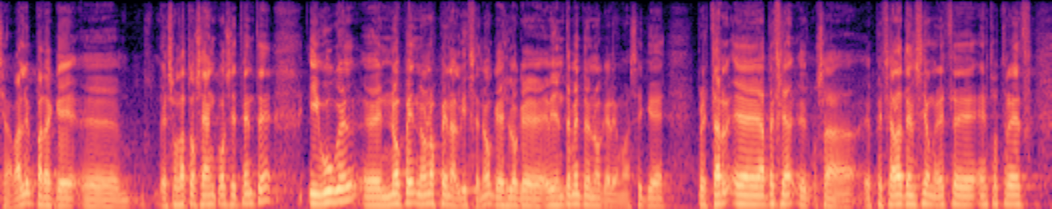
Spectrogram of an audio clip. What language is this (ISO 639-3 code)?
spa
